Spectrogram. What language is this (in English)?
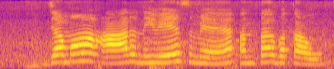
Maithili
